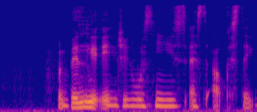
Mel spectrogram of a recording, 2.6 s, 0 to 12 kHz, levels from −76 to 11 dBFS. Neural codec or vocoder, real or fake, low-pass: autoencoder, 22.05 kHz, a latent of 192 numbers a frame, VITS, trained on many speakers; fake; 9.9 kHz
